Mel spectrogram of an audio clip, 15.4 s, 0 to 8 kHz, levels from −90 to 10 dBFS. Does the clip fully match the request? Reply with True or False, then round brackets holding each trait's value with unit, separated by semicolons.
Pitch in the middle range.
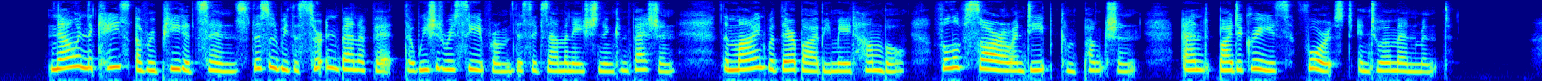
False (285 Hz)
